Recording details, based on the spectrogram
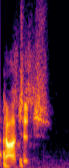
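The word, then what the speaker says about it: Dončić: Doncic. Is that how you say his name? Yep, Doncic. Doncic, yep.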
